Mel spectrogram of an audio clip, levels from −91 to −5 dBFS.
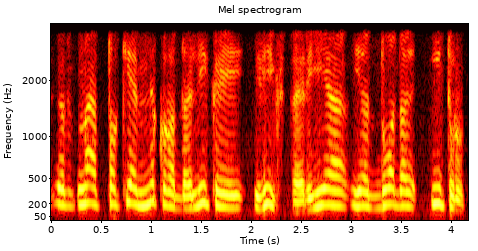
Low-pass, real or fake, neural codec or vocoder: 3.6 kHz; real; none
